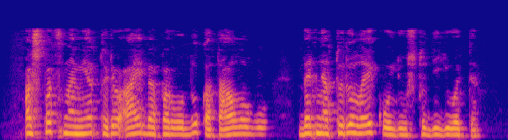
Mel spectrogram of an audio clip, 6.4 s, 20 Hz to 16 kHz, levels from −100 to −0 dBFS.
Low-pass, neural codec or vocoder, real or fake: 7.2 kHz; codec, 16 kHz, 8 kbps, FreqCodec, larger model; fake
